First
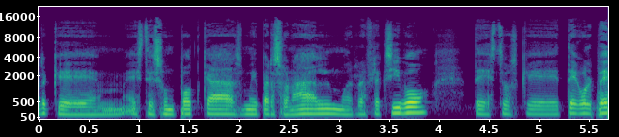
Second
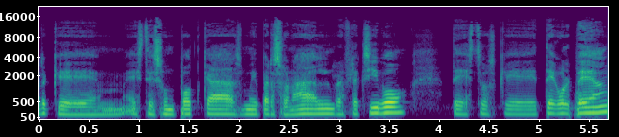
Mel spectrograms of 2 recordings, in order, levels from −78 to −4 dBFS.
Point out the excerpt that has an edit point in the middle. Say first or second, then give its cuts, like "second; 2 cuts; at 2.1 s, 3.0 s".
second; 1 cut; at 2.9 s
